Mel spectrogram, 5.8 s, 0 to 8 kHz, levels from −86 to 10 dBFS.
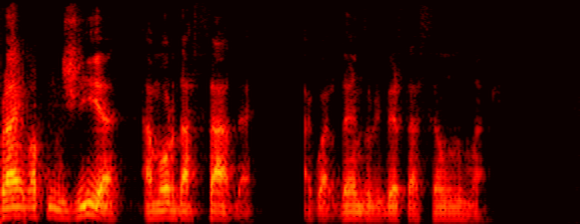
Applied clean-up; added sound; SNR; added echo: neural mask model DeepFilterNet 3.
